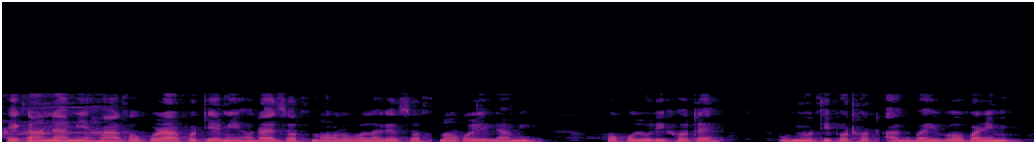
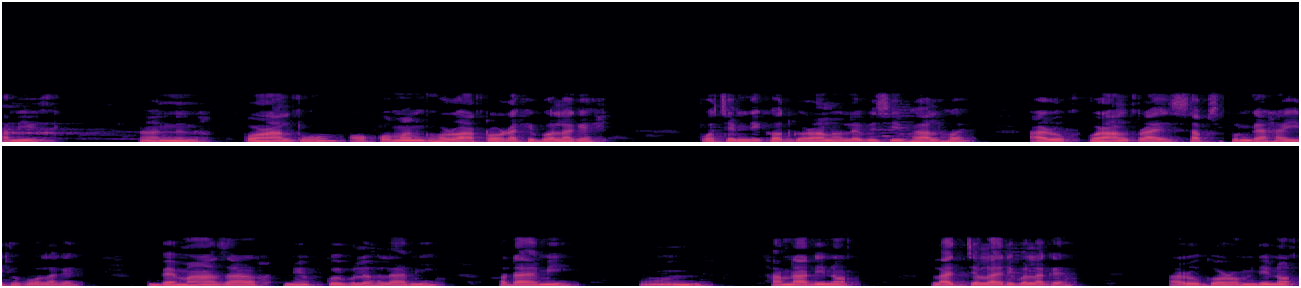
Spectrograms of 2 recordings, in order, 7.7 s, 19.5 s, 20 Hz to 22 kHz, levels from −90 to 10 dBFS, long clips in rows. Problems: constant background noise, background conversations at intervals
